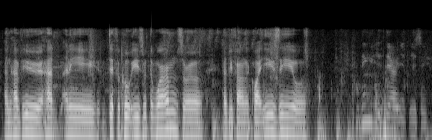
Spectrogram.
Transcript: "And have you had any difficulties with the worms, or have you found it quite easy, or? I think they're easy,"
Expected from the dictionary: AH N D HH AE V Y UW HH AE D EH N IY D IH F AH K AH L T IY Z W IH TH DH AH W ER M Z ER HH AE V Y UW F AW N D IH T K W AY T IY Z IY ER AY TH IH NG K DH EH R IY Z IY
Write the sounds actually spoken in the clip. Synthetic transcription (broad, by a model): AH N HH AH V Y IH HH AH D EH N IY D IH F AH K AH L T IY Z W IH DH AH W ER M Z ER HH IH V Y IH F AW N D IH T K W AY T IY Z IY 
